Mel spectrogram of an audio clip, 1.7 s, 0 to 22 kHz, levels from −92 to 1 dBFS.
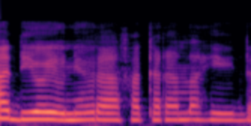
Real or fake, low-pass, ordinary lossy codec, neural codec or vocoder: fake; 10.8 kHz; none; codec, 44.1 kHz, 3.4 kbps, Pupu-Codec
